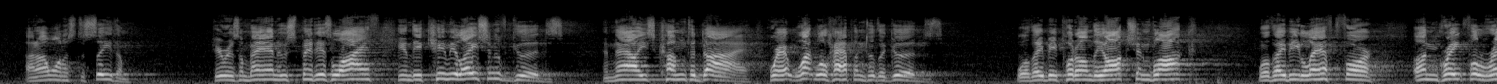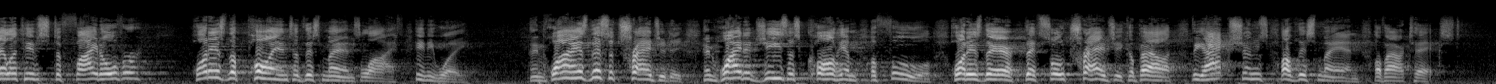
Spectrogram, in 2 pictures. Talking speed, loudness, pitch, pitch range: 180 wpm, -20 LUFS, 230 Hz, 210-245 Hz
